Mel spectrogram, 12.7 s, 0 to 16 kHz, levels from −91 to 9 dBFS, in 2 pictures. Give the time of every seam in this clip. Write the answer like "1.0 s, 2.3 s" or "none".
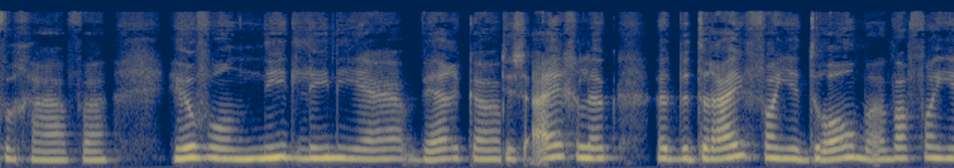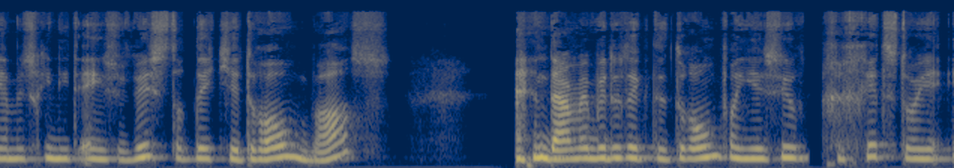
3.3 s, 11.7 s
